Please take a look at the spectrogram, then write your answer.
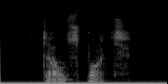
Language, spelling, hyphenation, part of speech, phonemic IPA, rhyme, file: Dutch, transport, trans‧port, noun, /trɑnsˈpɔrt/, -ɔrt, Nl-transport.ogg
- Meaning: transport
